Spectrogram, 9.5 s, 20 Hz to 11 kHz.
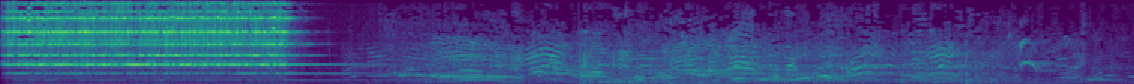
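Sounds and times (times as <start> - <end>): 
loud continuous bell ringing: 0.0 - 3.2
crowd of children chattering and shouting: 0.3 - 9.4.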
